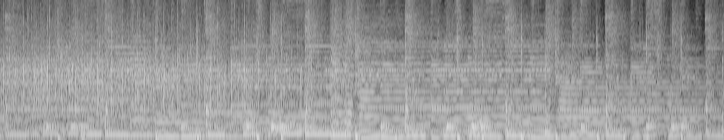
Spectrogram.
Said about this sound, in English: On that happy note, let's have a big round of applause for all of our guests tonight.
